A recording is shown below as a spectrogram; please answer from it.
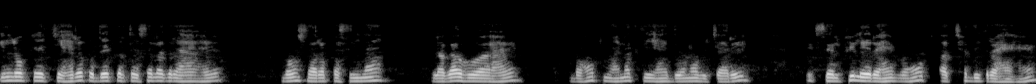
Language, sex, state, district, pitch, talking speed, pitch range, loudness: Hindi, male, Chhattisgarh, Balrampur, 155 Hz, 175 wpm, 145-170 Hz, -19 LUFS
